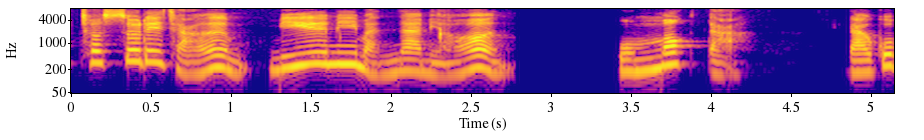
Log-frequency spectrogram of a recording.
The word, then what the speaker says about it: 못 먹다: 모세 받침 시오 꽈 첫소리 자음 미니 만나면 몸 먹다 라고 발음 해요 같이 임씨 옷은 미리 은으로 첫소리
